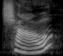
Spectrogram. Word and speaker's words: ciao: So if the C is placed before I or E, it's pronounced as ch like church in English. An Italian example or two would be ciao.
